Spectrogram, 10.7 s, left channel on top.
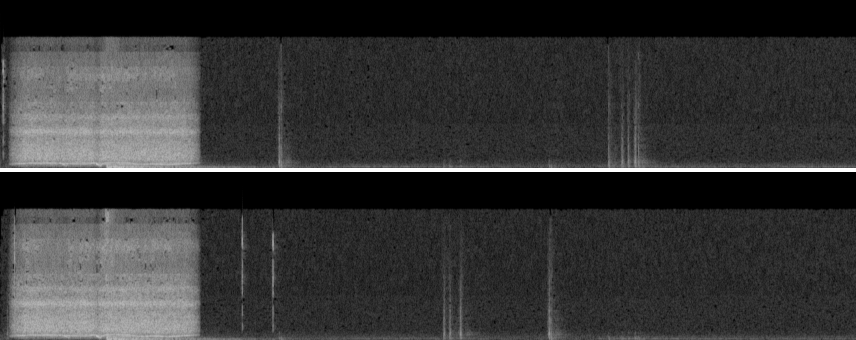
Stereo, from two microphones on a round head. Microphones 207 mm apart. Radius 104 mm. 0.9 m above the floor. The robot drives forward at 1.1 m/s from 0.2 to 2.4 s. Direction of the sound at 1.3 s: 70° right (ahead or behind).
